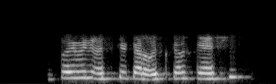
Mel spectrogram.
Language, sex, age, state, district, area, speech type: Kashmiri, female, 30-45, Jammu and Kashmir, Shopian, urban, conversation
